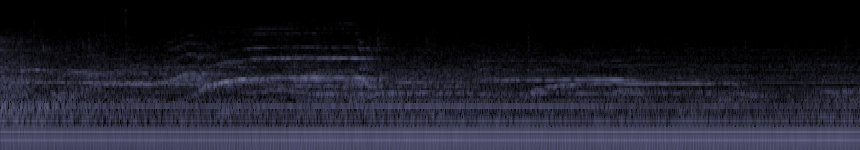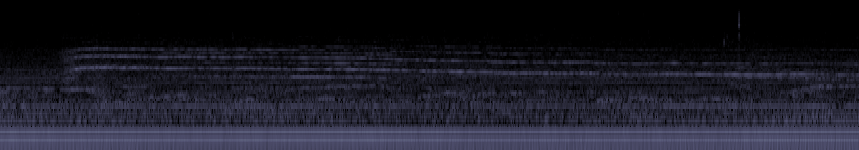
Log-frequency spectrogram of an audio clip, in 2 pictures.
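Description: Faint, high wailing voices from a crowd in a large hall, with short rising-and-falling cries in the first few seconds. A long call begins about halfway through and slides slowly down in pitch. A steady low electrical hum runs underneath.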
